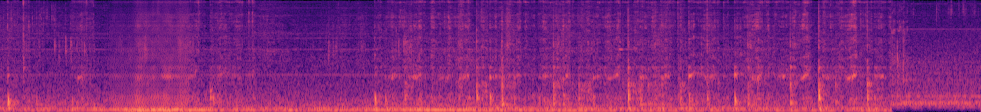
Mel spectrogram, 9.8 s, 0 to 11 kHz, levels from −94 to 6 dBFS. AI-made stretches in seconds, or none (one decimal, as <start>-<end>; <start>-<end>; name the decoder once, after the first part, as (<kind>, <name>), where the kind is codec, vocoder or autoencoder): 1.1-1.9 (vocoder, WaveNeXt)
